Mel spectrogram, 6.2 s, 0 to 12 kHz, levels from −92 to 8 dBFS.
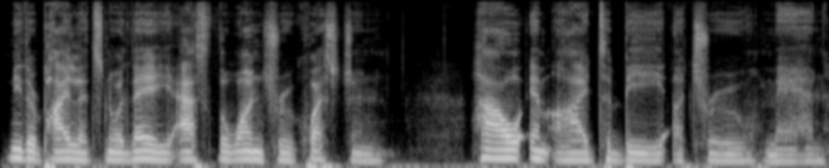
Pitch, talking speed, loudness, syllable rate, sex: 105 Hz, 165 wpm, -20 LUFS, 4.2 syllables/s, male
